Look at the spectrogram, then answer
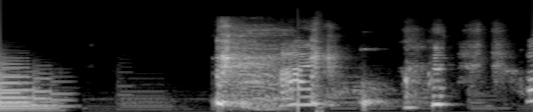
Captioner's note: laughs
